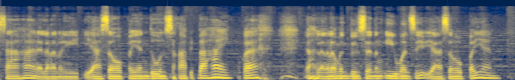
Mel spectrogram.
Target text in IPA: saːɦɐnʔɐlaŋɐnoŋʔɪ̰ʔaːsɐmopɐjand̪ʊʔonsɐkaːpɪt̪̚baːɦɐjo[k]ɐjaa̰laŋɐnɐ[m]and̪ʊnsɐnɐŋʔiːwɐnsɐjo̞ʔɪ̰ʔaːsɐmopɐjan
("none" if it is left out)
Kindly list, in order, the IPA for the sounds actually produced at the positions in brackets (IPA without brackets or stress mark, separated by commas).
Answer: k, m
